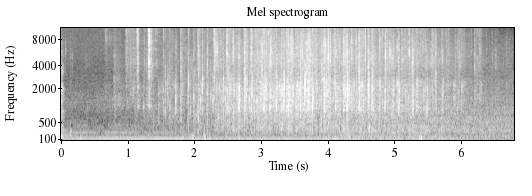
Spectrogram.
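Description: Audience applauding: a light clapping that builds about two seconds in and dies away near the end.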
